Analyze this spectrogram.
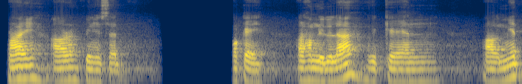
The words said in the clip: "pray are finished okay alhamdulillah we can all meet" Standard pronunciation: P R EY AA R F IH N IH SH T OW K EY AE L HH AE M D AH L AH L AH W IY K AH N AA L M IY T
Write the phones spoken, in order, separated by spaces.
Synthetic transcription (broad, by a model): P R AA AA R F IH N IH S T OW K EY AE L HH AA M D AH L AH L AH W IY K AH N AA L M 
